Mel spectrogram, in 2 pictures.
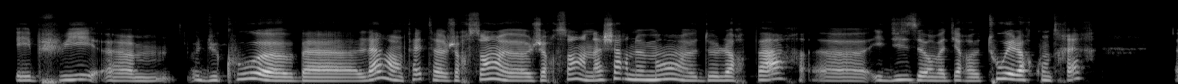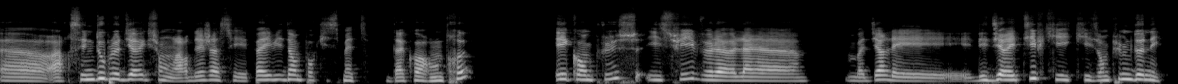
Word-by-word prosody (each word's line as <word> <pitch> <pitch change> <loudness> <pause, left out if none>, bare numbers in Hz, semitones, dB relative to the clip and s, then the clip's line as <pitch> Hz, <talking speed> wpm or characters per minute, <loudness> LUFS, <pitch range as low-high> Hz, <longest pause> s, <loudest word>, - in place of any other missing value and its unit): Et 190 -1 -3
puis, 210 +5 -3
hem, 165 -3 -4 0.2
du 195 -1 -5
coup, 245 +8 -5
heu, 185 -8 +6
bah, 165 -1 +1
là, 170 - +3
en 190 - -3
fait, 235 +2 -6
heu, 185 -2 +2
je 185 +1 +1
ressens, 240 +9 +2
heu, 180 -2 +1
je 175 +2 +2
ressens 240 +5 -3
un 190 -4 -1
acharnement, 220 0 +1
heu, 180 -1 -4
de 175 +3 -6
leur 185 -1 -1
part. 250 +6 +1
Heu, 170 -4 -4
ils 190 0 -6
disent, 205 +3 -3
on 180 - -2
va 170 -1 -2
dire, 185 0 -3
heu, 165 0 -3
tout 265 +10 -4
et 255 - +7
leur 215 -1 +4
contraire. 205 +7 -5 0.8
Heu, - - -5
alors 165 -3 -1
c'est 225 - -1
une 225 0 +2
double 260 -2 +4
direction. 210 -5 0
Alors, 150 +1 0
déjà, 200 +3 0
c'est 190 -5 -8
pas 210 0 +4
évident 220 +1 0
pour 190 -2 -7
qu'ils 180 -3 -13
se - - -13
mettent 180 -1 -6 0.2
d'accord 170 +1 -1
entre 175 +10 -1
eux 315 - -2 0.9
et 240 0 +4
qu'en 215 -1 +1
plus, 245 +7 -4
ils 205 -1 -4
suivent 240 +3 -2
le 205 - +4
la 175 -3 +3 0.5
on 175 - -14
va 165 -1 -4
dire, 215 +7 +3
les 155 - -3
les 200 - +1
directives 210 +7 +4
qu'ils 215 -8 -3
qu'ils 195 -4 -6
ont 195 - -1
pu 245 - -4
me 240 - +4
donner. 215 -6 +2
195 Hz, 180 wpm, -23 LUFS, 170-215 Hz, 0.9 s, et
